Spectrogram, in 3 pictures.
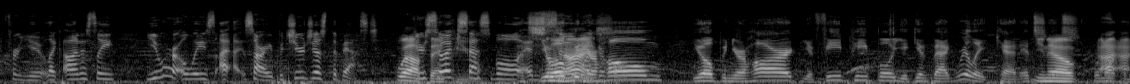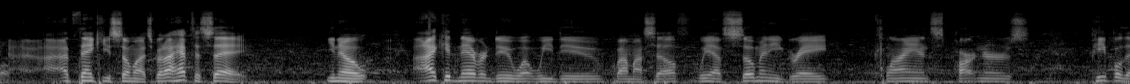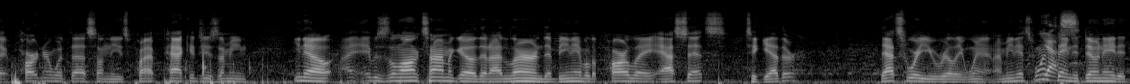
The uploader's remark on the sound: LIVE from Cattle Baron's Ball 2022. Recording live from the 49th Annual Cattle Baron's Ball at Southfork Ranch.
